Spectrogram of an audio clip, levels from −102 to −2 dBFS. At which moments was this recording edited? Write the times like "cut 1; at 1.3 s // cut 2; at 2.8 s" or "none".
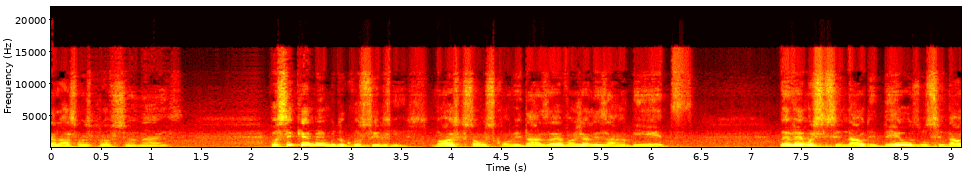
cut 1; at 3.4 s // cut 2; at 7.7 s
